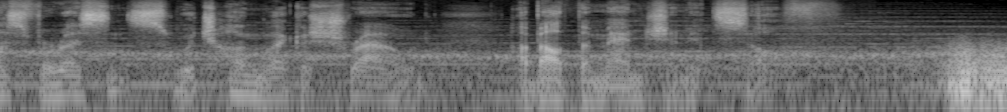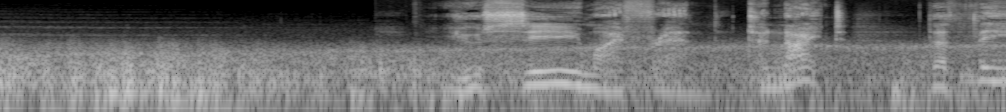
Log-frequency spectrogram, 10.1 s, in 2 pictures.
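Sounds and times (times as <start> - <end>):
speech: 0.0 - 4.9, 7.3 - 10.0
thunder rumbling during a storm: 0.0 - 10.0.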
